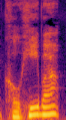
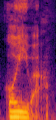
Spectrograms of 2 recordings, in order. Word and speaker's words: Cohiba: I know in English they say Cohiba, but if it's in Spanish, it's pronounced Cohiba. H is silent.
